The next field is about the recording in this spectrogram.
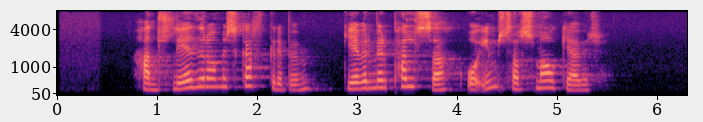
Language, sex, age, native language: Icelandic, female, 20-29, Icelandic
